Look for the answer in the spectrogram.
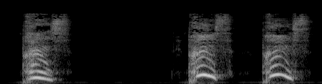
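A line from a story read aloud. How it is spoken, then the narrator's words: Guard shouting. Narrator (French): cria le garde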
